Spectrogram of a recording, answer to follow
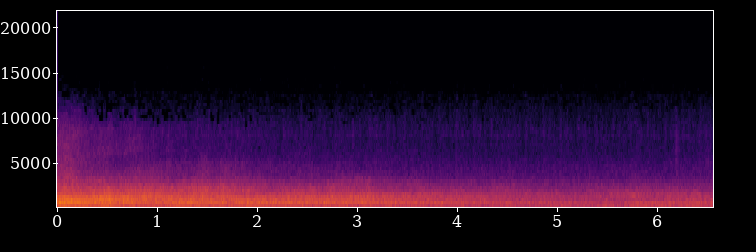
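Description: A steady rushing noise, loudest at the start and slowly fading over the next few seconds.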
